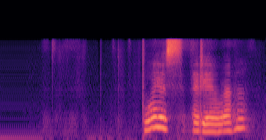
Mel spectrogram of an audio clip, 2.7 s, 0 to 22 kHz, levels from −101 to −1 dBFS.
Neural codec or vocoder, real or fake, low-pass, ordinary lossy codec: codec, 16 kHz, 0.5 kbps, FreqCodec, smaller model; fake; none; none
